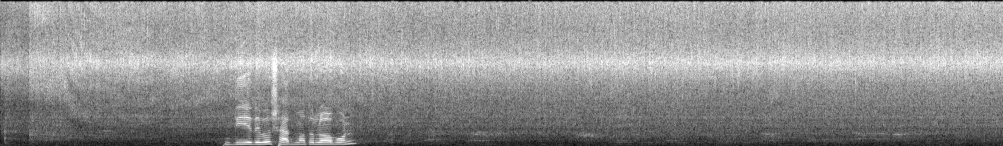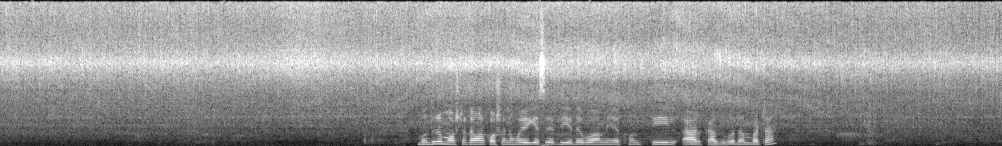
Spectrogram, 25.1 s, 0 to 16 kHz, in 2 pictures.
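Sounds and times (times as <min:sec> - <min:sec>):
paste sizzling in oil: 0:00.0 - 0:25.0.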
